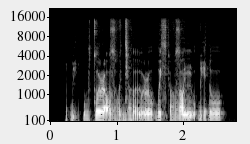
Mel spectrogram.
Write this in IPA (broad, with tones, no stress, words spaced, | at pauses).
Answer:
ɓḭ˨k͡pṳ˧tu˧ ɭɔ̰˨zɔ̤˨dʲɔ̤˦ rṵ˨ɭu˨ ɠu˧sʲʔɔ̤˧ zɔ˨ɲṵ˦ɓi˧ ɗu˧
